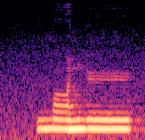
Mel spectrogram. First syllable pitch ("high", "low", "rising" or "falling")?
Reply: high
